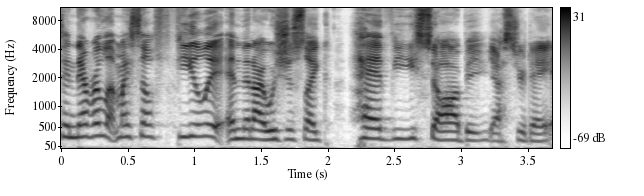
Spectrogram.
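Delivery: normal talking voice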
